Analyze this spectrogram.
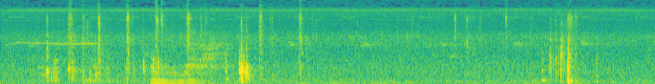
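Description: Light knocks sound against a wooden boat hull.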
